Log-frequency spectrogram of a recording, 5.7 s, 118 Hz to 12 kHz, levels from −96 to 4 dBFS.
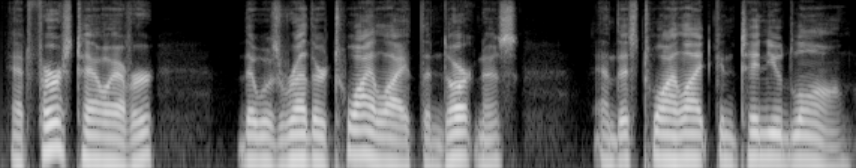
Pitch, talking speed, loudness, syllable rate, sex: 140 Hz, 145 wpm, -17 LUFS, 5.1 syllables/s, male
